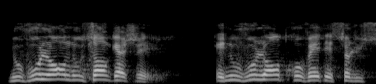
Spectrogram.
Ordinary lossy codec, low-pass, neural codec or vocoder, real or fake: none; 7.2 kHz; vocoder, 22.05 kHz, 80 mel bands, HiFi-GAN; fake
